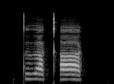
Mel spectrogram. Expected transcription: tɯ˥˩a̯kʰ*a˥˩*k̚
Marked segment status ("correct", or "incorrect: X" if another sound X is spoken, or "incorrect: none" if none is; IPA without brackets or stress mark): correct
